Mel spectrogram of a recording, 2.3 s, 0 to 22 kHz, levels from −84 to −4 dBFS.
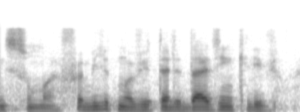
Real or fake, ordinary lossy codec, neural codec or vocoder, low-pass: fake; none; codec, 16 kHz, 0.8 kbps, ZipCodec; none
